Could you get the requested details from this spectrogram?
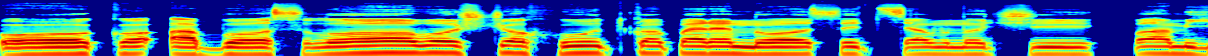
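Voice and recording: The clip features reading aloud in a natural voice. Behind it, the background is quiet.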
